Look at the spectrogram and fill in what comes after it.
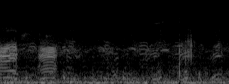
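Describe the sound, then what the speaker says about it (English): Faint honking quacks from a large flock of ducks crowding a road in rural Vietnam, with several short calls rising over steady background rumble. "I've never in my life seen so many ducks"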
